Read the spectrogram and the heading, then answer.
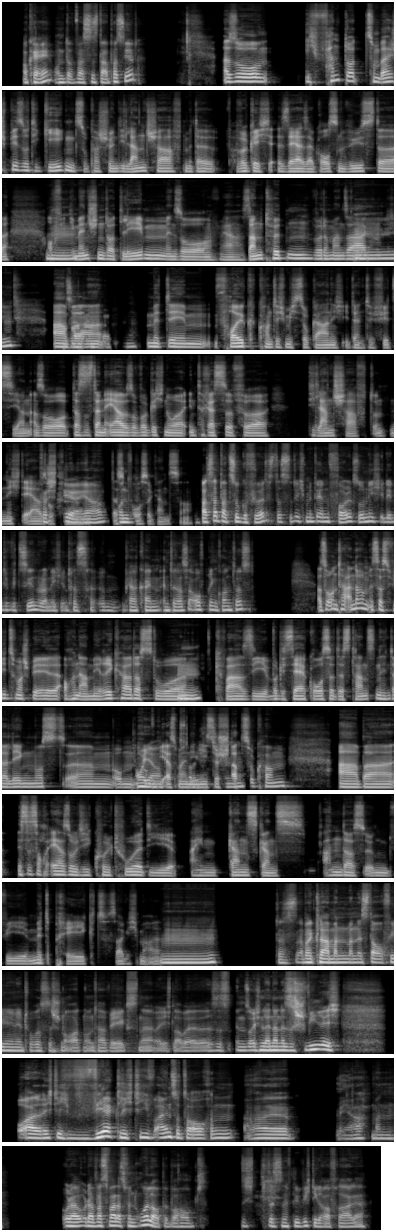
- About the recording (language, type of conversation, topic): German, podcast, Was war dein schönstes Reiseerlebnis und warum?
- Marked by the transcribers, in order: drawn out: "Mhm"; drawn out: "Mhm"; stressed: "wirklich"; unintelligible speech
